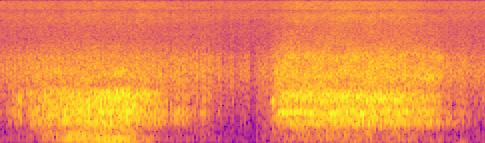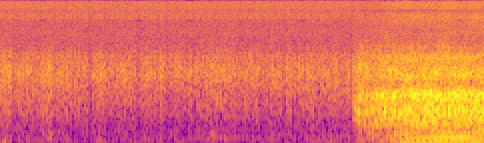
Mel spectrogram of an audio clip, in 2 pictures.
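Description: Loud, rough rattling snores with each breath in, separated by quiet pauses; snoring.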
